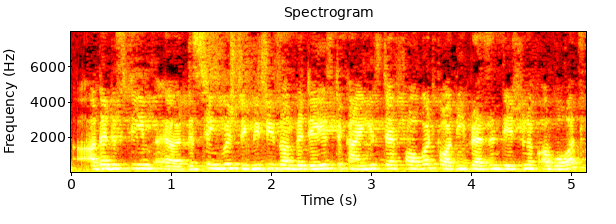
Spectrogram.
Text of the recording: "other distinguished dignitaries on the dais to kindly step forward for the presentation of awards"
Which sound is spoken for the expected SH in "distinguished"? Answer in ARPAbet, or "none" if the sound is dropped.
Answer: SH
